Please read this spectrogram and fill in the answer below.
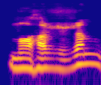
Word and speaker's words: محرم: چاہیے۔ ان مہینوں میں پہلا مہینہ محرم کہلاتا ہے اور را کی شد کے ساتھ ہے، اور دوسرا مہینہ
